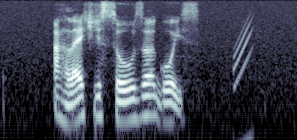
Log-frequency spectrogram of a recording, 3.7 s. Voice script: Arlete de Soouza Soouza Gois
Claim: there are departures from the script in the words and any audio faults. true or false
true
